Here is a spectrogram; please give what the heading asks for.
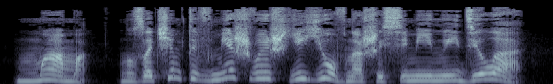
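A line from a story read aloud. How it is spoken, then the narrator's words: Angry hiss. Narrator (Russian): Зло прошипела Рея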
